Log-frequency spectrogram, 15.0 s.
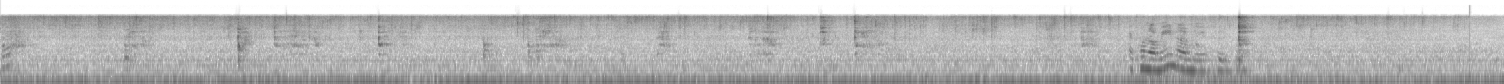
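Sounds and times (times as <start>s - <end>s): vegetables sizzling in hot oil: 0.0s - 14.7s
steady low hum: 0.0s - 15.0s
metal spatula scraping pan: 1.2s - 1.6s, 2.4s - 4.0s, 5.2s - 5.8s, 7.5s - 9.0s.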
